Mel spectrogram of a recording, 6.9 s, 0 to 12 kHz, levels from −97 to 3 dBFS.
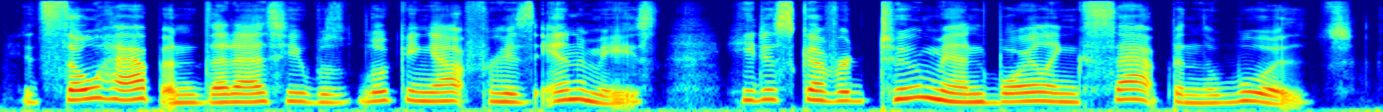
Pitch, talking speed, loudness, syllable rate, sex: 230 Hz, 180 wpm, -18 LUFS, 4.8 syllables/s, female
